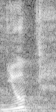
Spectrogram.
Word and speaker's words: nu: It is indicated by the symbol nu. And it is pronounced as nu, and this is the symbol.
